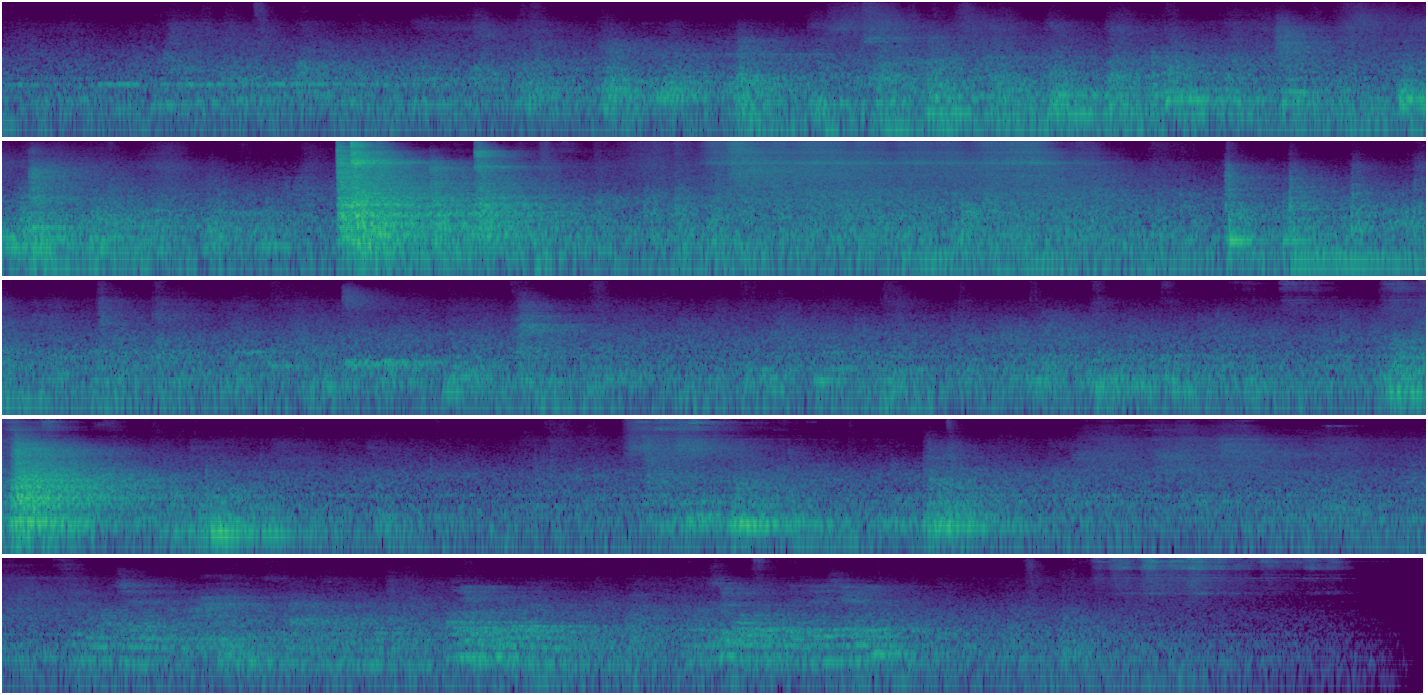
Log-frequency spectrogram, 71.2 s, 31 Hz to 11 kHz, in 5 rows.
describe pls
Recorded with Zoom H2N in 4CH Surround
Recorded INT Geelong Jail
Victoria, Australia
Doors, Surround, ATMOS, Jail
